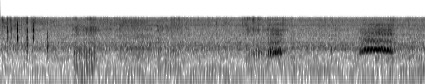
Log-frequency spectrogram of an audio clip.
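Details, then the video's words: Recently rescued one-eyed cat named Goemon Shinobi making silly noises: two short, rolling trills a second and a half apart, the second longer and steadier, following soft tapping sounds. "One-Eyed Rescue Cat Makes Silly Noises"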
